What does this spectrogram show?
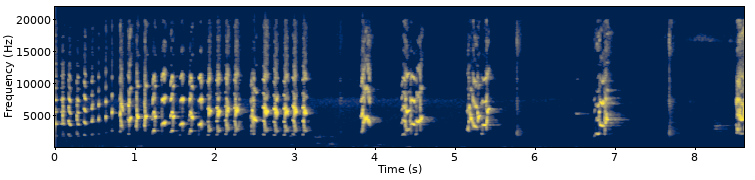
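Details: Gacor fighter lovebird meant to set rival birds calling back: a fast shrill string of evenly pulsed high notes for about three seconds, followed by separated harsh squeaky bursts at irregular intervals.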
